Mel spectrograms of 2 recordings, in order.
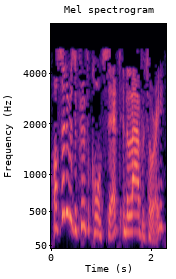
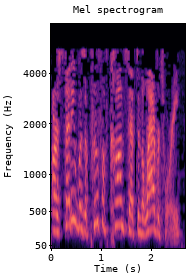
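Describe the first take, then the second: First: It is read in a put-on British accent. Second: It is read in the speaker's ordinary accent.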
